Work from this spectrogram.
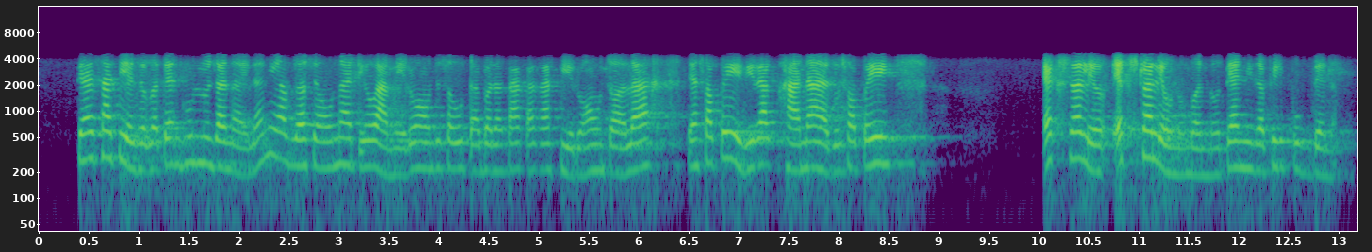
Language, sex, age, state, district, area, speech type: Nepali, female, 18-30, West Bengal, Kalimpong, rural, conversation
